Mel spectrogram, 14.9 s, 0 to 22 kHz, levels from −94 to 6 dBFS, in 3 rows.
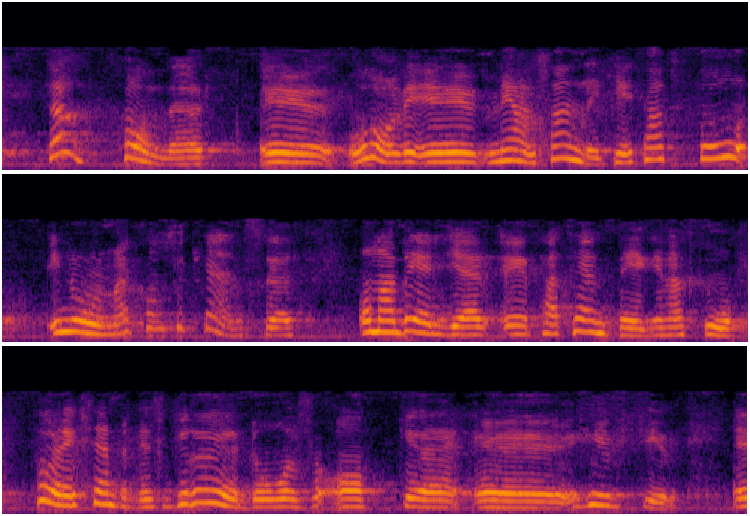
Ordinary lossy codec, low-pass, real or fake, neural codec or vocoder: Opus, 32 kbps; 7.2 kHz; fake; codec, 44.1 kHz, 3.4 kbps, Pupu-Codec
